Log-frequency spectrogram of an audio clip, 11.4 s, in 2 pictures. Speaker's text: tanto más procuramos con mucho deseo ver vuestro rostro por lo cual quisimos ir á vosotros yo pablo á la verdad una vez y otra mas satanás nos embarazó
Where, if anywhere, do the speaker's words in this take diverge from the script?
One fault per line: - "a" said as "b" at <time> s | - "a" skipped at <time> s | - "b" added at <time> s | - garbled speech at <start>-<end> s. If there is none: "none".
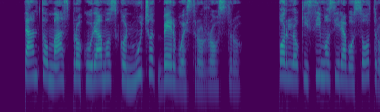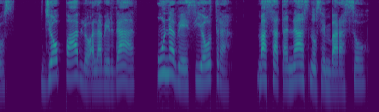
- "deseo" skipped at 2.3 s
- "cual" skipped at 4.5 s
